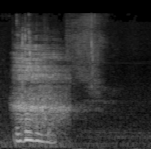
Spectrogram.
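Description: A person's breathy, drawn-out sigh, falling in pitch and lasting under a second.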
